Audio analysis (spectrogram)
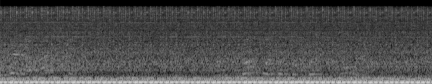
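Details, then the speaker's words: RAM 5.7 V8 (4th gen), warm idle after clutch fan delete with e-fan, new 160 thermostat, serpentine belt and idler pulley: low, smooth, even burble with no ticking, squeal or knock; really quiet and healthy. "sounds good yeah really quiet"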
